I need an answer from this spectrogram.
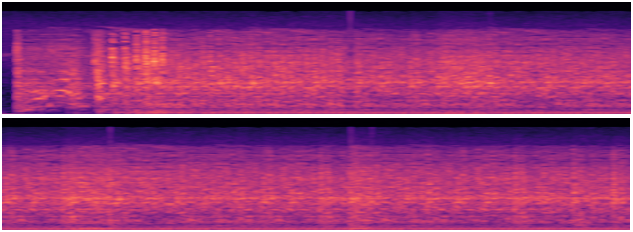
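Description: Tractor diesel engine running steadily with an even low throb, starting abruptly.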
